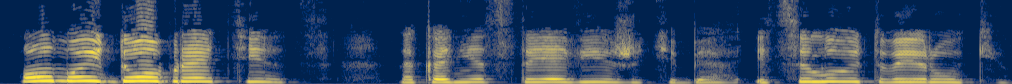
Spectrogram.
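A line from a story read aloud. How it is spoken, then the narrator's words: Exclaiming. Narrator (Russian): воскликнул Эрик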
